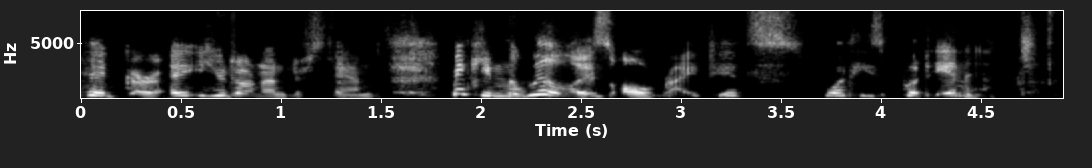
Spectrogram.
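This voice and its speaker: An actress playing a strong-willed, politely persuasive young wife in an old-time radio drama, with a confiding, insistent manner. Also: female voice, fairly high pitch, lively intonation, moderate pace, slightly rough, poor audio. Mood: indignant.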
